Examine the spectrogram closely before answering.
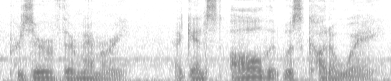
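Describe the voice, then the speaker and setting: A solemn tribesman from a video game, played by a man, honours his people in formal speech. His voice is deep and grave. There is faint ambience behind it. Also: fairly even intonation, brisk, a little hiss or hum, close to an everyday voice. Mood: solemn, grateful.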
